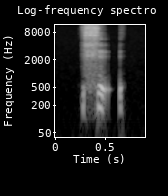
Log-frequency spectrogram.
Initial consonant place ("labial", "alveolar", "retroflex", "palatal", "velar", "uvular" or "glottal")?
velar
